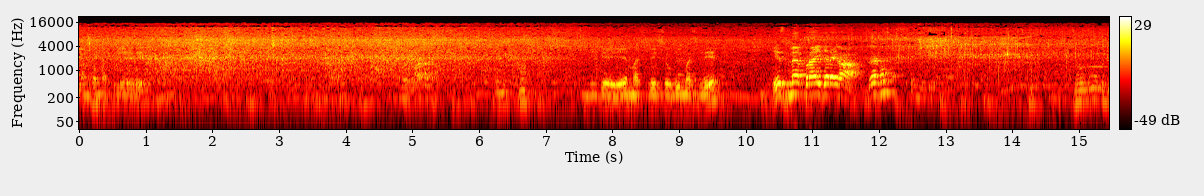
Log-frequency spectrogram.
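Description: A metal spatula scrapes and stirs in a metal wok.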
